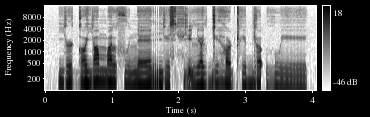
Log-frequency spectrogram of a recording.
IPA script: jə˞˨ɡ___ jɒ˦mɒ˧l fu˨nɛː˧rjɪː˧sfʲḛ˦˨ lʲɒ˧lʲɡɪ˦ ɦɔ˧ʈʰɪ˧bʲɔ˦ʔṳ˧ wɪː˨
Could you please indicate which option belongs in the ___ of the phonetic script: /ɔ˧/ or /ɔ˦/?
ɔ˧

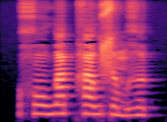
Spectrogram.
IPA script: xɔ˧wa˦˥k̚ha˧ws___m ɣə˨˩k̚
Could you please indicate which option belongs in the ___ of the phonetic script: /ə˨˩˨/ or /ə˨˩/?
ə˨˩˨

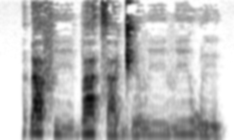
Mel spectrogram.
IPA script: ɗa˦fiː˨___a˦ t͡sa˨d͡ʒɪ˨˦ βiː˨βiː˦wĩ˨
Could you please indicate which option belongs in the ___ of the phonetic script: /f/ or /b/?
b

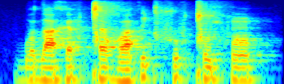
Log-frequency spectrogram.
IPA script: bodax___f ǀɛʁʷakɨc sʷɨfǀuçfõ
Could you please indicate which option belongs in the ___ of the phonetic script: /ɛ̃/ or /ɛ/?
ɛ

